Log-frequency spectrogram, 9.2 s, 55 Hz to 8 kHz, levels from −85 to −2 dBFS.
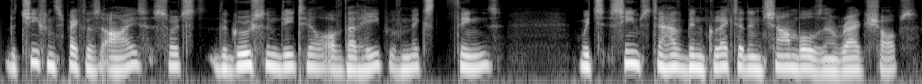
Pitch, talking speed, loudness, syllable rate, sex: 145 Hz, 165 wpm, -18 LUFS, 4.4 syllables/s, male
